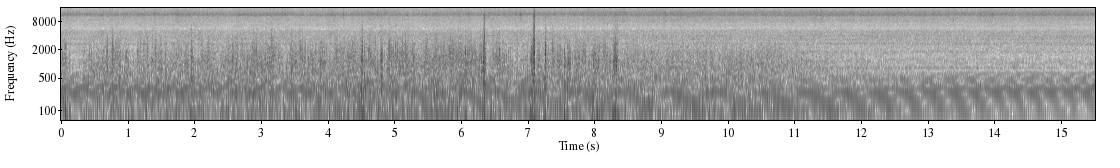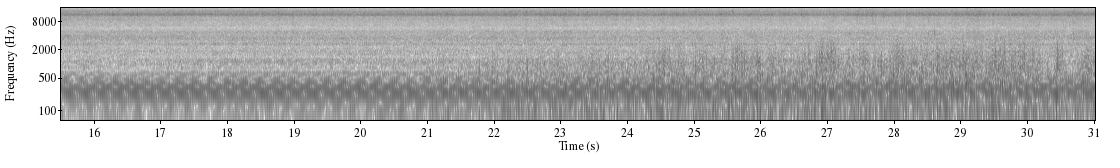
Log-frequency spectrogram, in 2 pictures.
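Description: Small boat's outboard motor running at a steady speed, with wind on the microphone. There are a few sharp knocks about seven to eight seconds in.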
